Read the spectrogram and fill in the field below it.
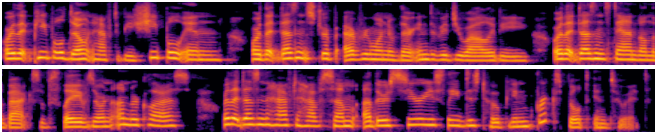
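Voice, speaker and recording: A middle-aged woman speaks at an ordinary female pitch as a podcast co-host. She talks conversationally, arguing her views with wry emphasis. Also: normal speed, a little mellow.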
